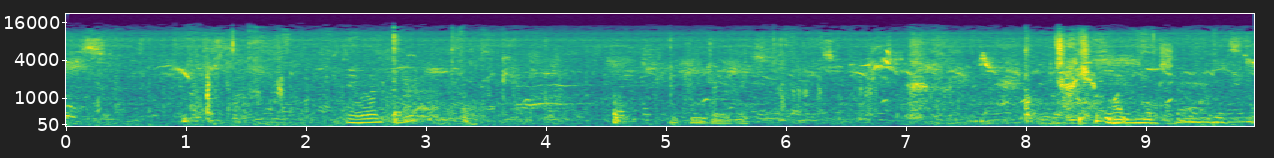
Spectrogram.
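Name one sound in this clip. A tiger growls low and close.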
